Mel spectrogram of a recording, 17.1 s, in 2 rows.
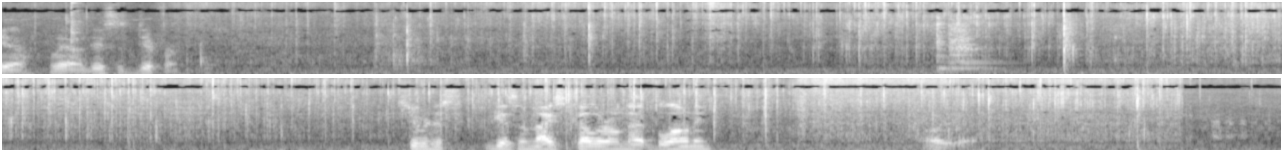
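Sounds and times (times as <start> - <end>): food sizzling on griddle: 0.0 - 17.0
metal spatula scraping cooktop: 6.2 - 6.7.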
